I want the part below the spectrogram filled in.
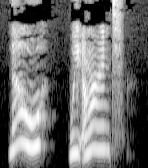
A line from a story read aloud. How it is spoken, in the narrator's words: I squeak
